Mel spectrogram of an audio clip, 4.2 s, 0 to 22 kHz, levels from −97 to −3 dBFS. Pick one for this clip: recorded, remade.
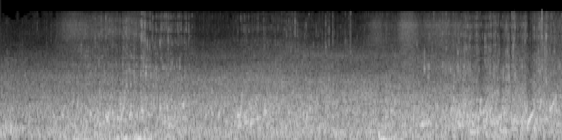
recorded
